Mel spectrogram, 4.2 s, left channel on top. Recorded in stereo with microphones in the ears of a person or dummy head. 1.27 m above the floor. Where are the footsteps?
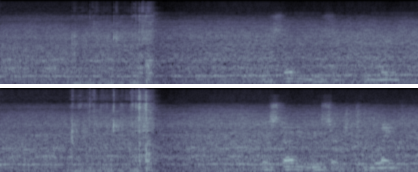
35° right (ahead or behind), 1.7 m.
